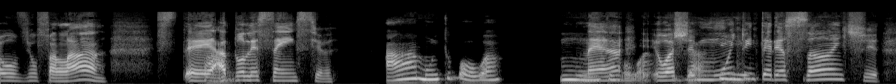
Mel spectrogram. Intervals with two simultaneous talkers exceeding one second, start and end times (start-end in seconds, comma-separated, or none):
5.8-7.6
